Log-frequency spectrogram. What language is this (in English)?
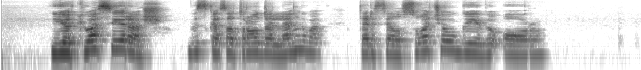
Lithuanian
